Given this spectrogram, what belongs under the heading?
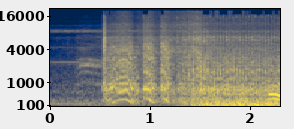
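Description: A 2014 Toyota Innova Type 4 engine cranks briefly after a moment of quiet, catches with a few sharp pulses and settles into a steady close idle, with voices nearby.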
